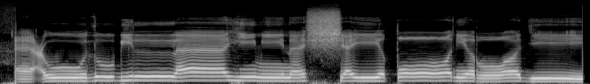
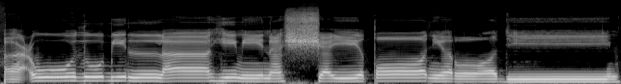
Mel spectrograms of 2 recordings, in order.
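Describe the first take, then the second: First: The A vowels are bright and thin, spread like smiling. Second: The A vowels are plain, with just an open mouth. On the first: "Kalau dia sambil senyum" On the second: "Kalau dia bunyi vokal A-nya cuma buka mulut"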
